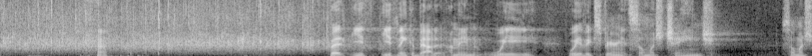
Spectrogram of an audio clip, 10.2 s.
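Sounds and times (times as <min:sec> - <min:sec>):
audience clapping: 0:00.0 - 0:05.4
speech: 0:01.2 - 0:01.5, 0:04.1 - 0:09.0, 0:09.8 - 0:10.1.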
